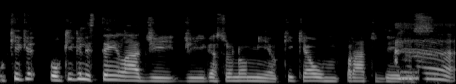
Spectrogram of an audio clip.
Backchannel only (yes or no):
no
